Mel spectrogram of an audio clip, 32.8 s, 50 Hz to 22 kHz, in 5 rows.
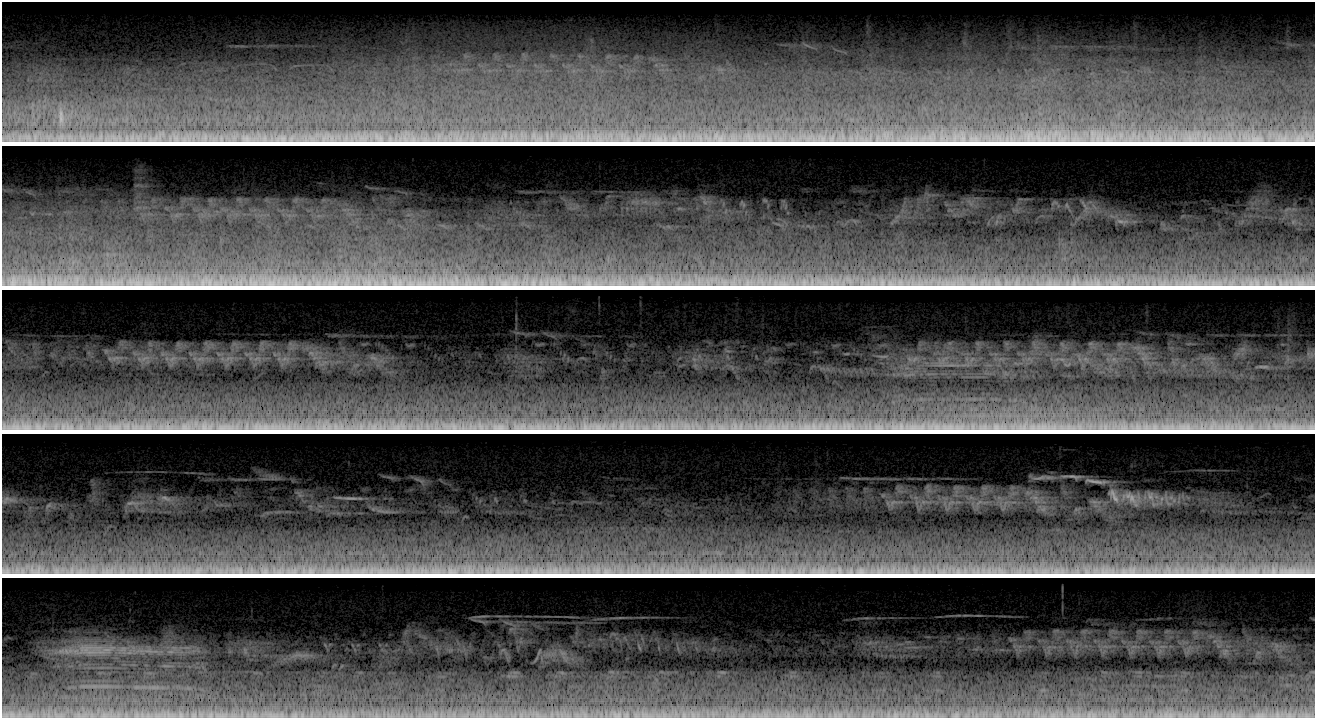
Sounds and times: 0.0s many birds in the woodland area 32.8s
5.6s Ewes and lambs together in the field 32.8s

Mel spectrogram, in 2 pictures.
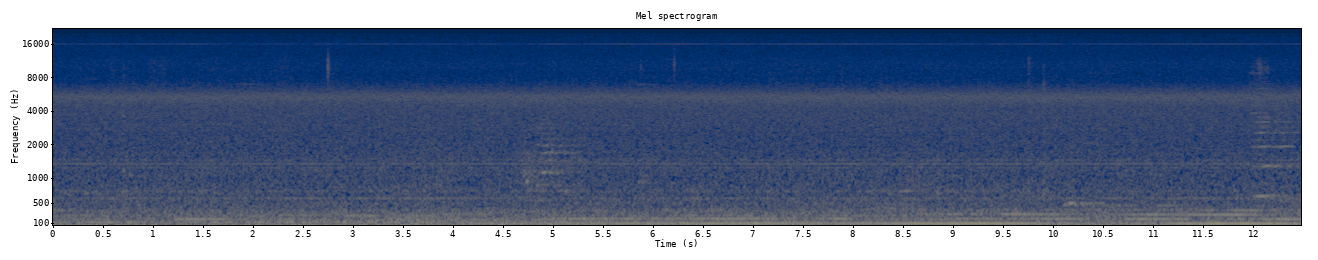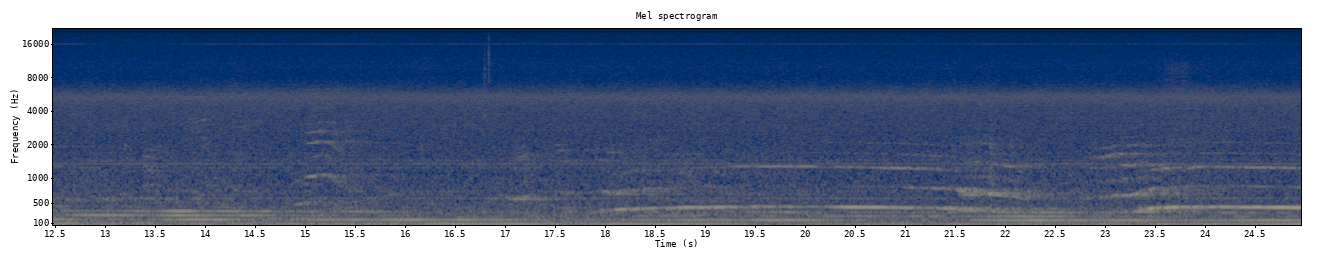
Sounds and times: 0.0s plane 24.9s
17.8s howling dog 24.9s

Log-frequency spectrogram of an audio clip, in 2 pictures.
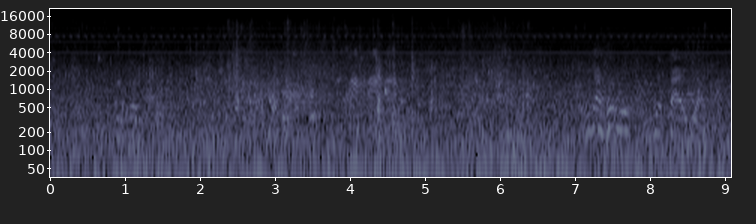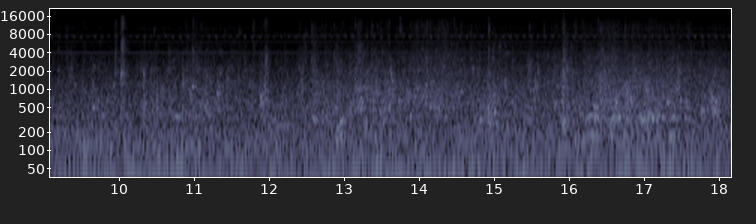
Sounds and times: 1.3s Waves 7.8s
10.2s Waves 18.1s

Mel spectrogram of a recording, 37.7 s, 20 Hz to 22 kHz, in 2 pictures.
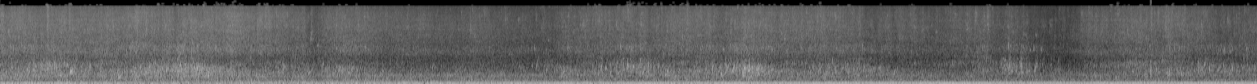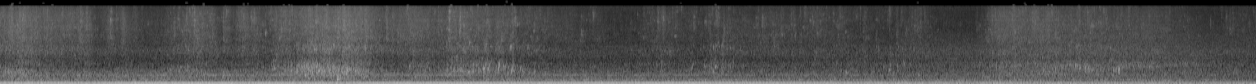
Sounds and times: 0.0s river flowing 19.8s
0.0s boat passing by on the Seine river 37.7s

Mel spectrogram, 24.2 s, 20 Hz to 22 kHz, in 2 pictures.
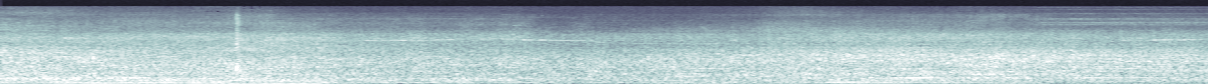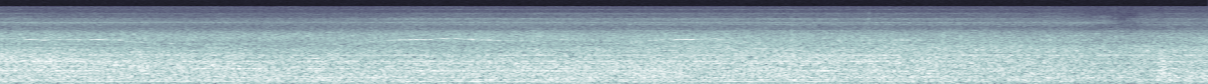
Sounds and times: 0.0s cars are driving across the bridge 24.1s
9.7s construction workers 24.1s
19.4s a train passes under my feet 24.1s

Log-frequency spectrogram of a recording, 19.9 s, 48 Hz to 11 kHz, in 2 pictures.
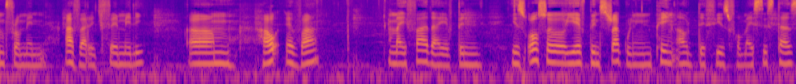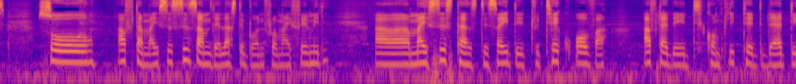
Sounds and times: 0.0s Linda tells about the challenges 1.8s
0.0s market, shops, bars and taxi rank 19.9s
2.4s Linda tells about the challenges 4.0s
4.8s Linda tells about the challenges 19.9s

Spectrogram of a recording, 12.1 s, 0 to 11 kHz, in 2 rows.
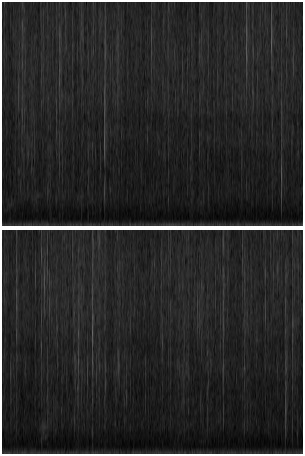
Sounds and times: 4.9s rain drops falling from the leaves 12.0s

